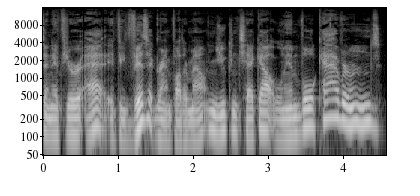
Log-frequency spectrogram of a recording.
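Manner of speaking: ordinary delivery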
